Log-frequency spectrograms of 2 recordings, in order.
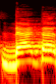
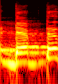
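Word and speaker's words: debtor: Guys डेटर, ये डेप्टर नहीं होता, बी साइलेंट है, क्या होता है, डेटर।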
